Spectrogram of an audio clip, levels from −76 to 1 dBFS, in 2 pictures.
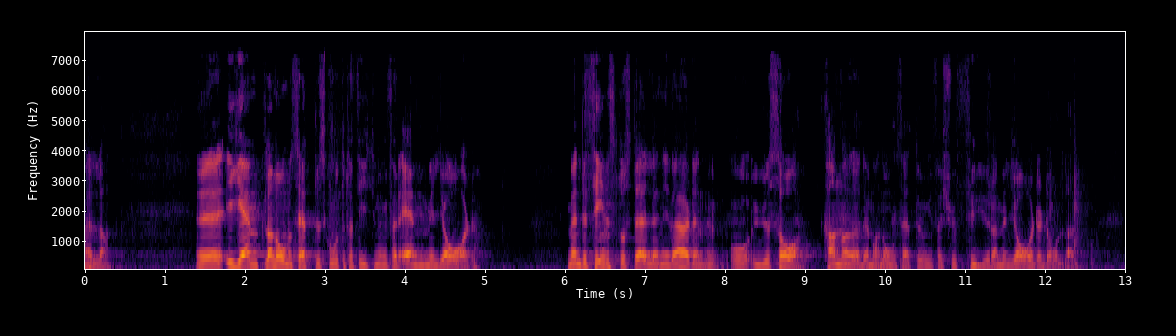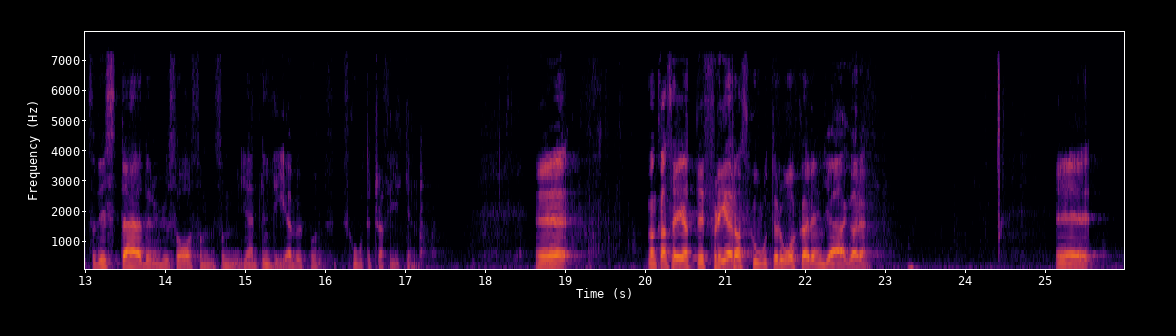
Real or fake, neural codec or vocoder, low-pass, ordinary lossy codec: fake; vocoder, 44.1 kHz, 128 mel bands, Pupu-Vocoder; 7.2 kHz; none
